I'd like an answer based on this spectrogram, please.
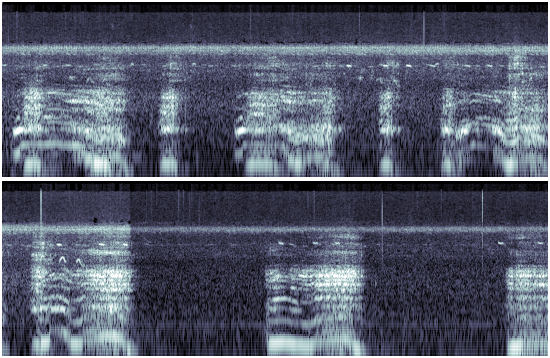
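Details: Lion from Somali wildlife: a long series of rough, low roars and grunts. Tightly packed bursts come first, followed by a few spaced, shorter grunts with pauses between.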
